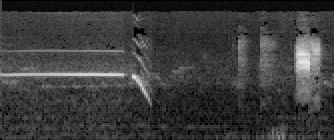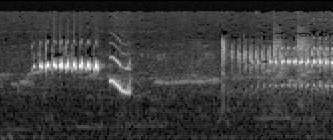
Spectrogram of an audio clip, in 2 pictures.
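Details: Common iora being trained for competition: a sustained high whistle, a steep downward slur, a harsh burst, then fast pulsed trills and slurs, closing with a buzzy trill.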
